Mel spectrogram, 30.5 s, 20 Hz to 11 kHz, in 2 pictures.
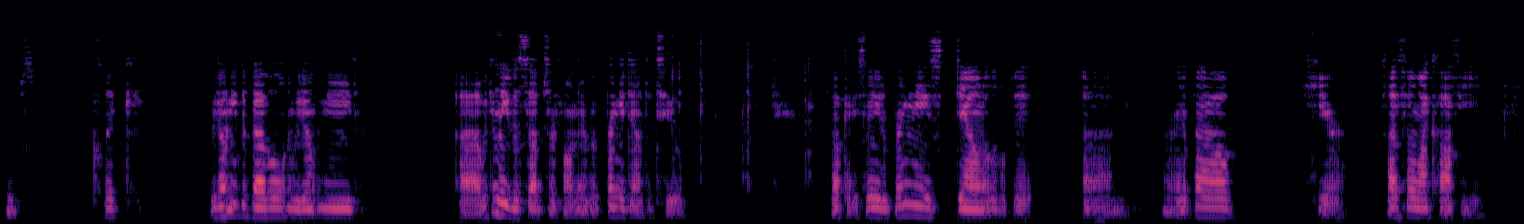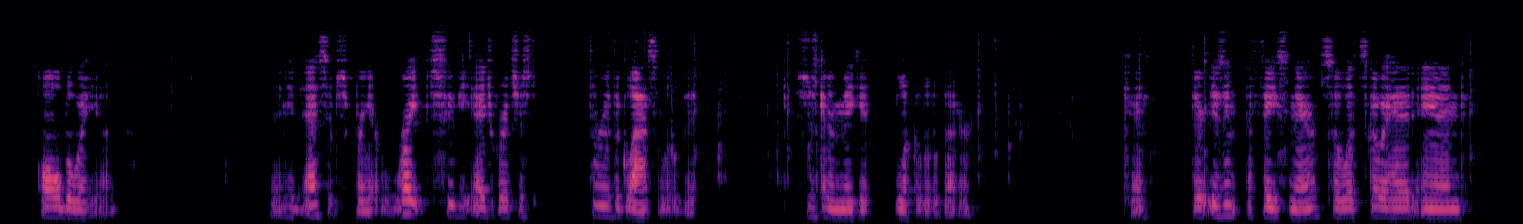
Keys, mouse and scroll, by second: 7.6-13.0 middle drag, 17.7 s, 25.4 Tab, 25.8 Tab, 26.6 z, 27.2 z.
